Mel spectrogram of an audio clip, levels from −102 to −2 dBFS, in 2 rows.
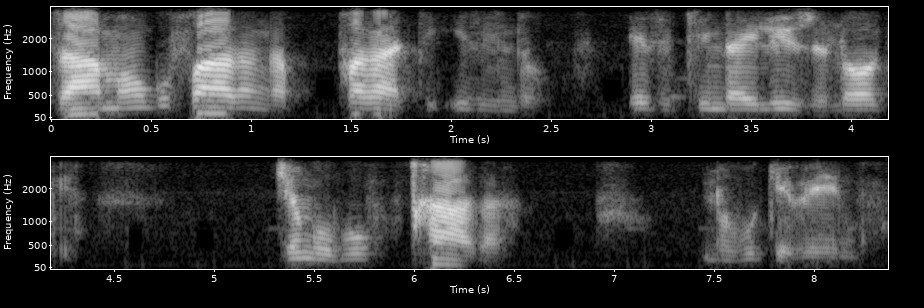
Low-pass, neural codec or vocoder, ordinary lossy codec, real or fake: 3.6 kHz; none; Opus, 64 kbps; real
